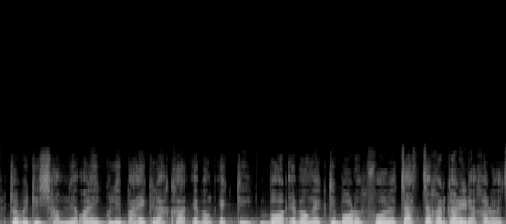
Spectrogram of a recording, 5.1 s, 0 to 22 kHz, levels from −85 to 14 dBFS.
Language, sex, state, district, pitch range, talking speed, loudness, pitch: Bengali, male, West Bengal, North 24 Parganas, 120-140 Hz, 200 wpm, -16 LUFS, 125 Hz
